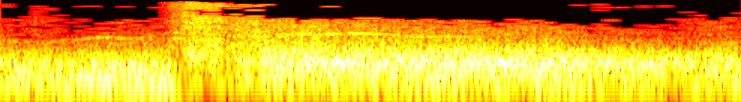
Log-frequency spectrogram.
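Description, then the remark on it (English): A steady, loud roar of wind blowing around an old castle, with a faint hollow whistle running through it and a brief rushing gust about a second in. “It's cold in this old castle. That wind's bad.”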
